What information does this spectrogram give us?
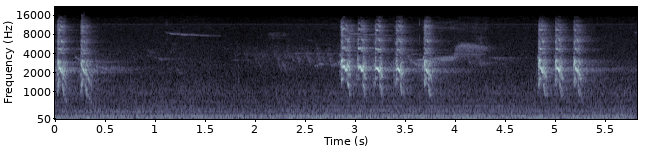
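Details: Young European green woodpeckers calling: harsh, raspy squawks given as a pair, then a quick run of five, then three more in close succession, loud against a quiet background.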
